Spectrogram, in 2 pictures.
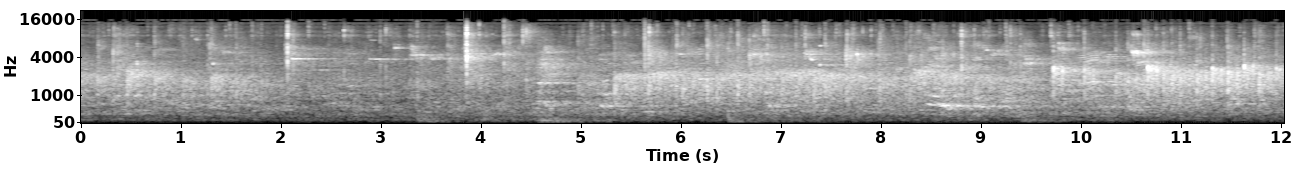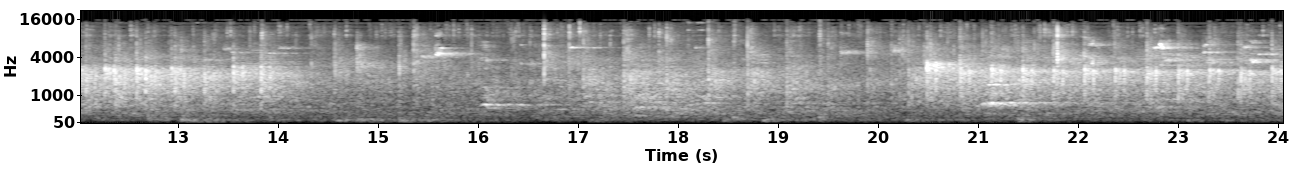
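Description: A crowd of people murmurs in a large echoing hall.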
